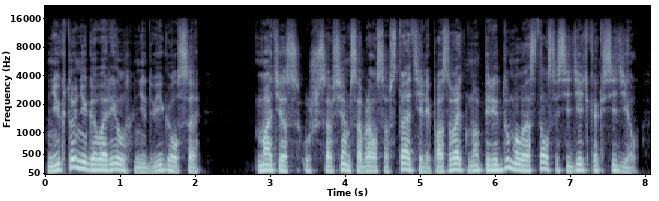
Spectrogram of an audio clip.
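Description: Husky-voiced male audiobook reader. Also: medium pitch, moderate pace, mellow, no room sound, clean studio sound. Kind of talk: audiobook narration.

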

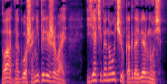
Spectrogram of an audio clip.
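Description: A woman's voice: low voice, lively intonation, a little fast, a little mellow. A male narrator voicing a bold, blunt young woman scout who talks in an offhand, breezy way.

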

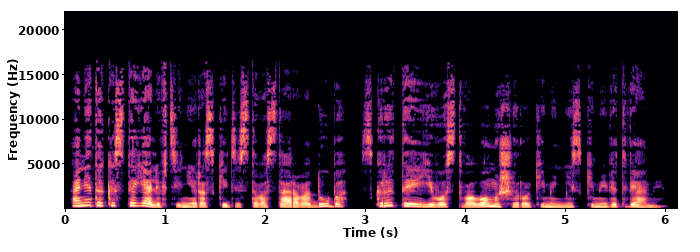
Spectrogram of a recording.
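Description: A woman narrating a story in an even, measured reading. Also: mid-range voice, dry recording. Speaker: audiobook narrator. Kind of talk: scripted narration.

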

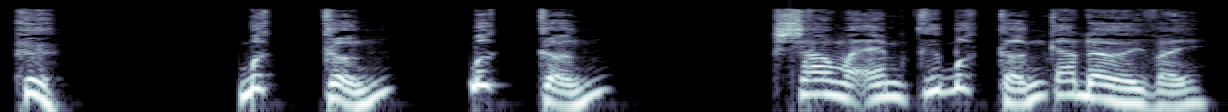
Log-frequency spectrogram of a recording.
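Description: A man playing a sick, petty husband who scolds his wife in rapid-fire accusations in a spoken story. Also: on the high side, very animated, slightly rough, no echo, studio quality, pitched above the performer's own voice, heavily acted. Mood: accusing. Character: sick, petty, quarrelsome husband, self-righteous.

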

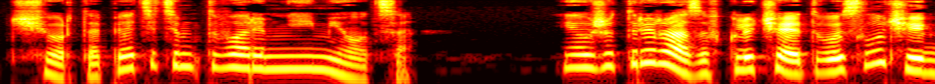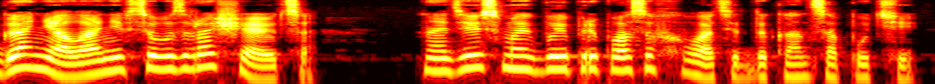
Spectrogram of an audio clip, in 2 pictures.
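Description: A woman's voice: fairly high pitch, expressive, moderate pace, a little mellow, no room sound, pitched above the performer's own voice, lightly acted. A woman voicing a cold, dismissive woman who has been turned into a bio-robot. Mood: irritated. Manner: dry, dismissive.

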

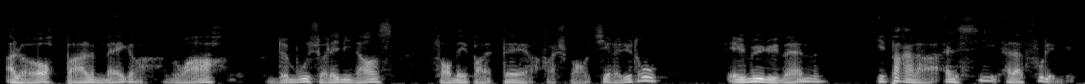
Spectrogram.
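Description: Husky, gravelly male audiobook narrator. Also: on the low side, no room sound, lo-fi sound. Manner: measured, expressive reading. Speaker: audiobook reader.

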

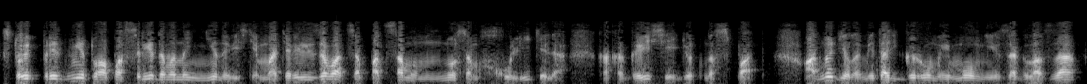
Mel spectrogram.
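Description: A man narrating a story with a lively, wry delivery. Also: low-pitched, moderate pace, husky, highs cut off. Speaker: audiobook reader. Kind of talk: expressive book narration.

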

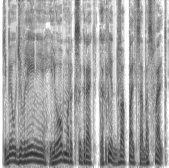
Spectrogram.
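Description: A man's voice: lowish voice, brisk, a little mellow, breathy edge, dry recording, studio quality. A man voicing a sly, sarcastic male detective who mocks and uses slang. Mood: mocking. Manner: mocking, slangy.

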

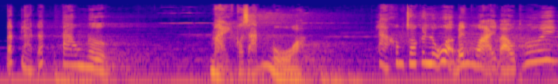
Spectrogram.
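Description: Shrill vengeful old ghost woman, hissing threats; a man voices her in a ghost-story reading. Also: big pitch swings, takes it slowly, long pauses, a little mellow, long reverb tail, faint music behind, full character voice. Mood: menacing. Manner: threatening, screeching curses. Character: vengeful old female earth spirit, shrill and menacing.

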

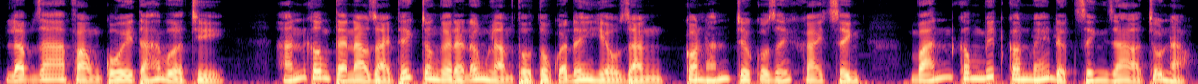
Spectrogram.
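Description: A man's voice: medium pitch, a little fast, no room sound. Man reading a story in a dry close voice. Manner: steady storytelling. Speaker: narrator. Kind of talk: audiobook story narration.

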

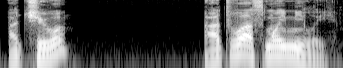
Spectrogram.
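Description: A man's voice: medium pitch, big pitch swings, takes it slowly, a little mellow, dry recording, studio quality, pitched above the performer's own voice. A man reading aloud, voicing an imperious, reproachful elderly grandmother in a storybook reading. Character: stern, wounded elderly countess grandmother.

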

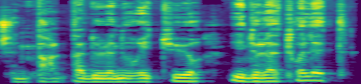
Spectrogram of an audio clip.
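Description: A man voicing a calm, earnest young woman who gives firm, measured moral advice in an audiobook. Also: on the low side, natural voice. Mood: earnest reproach.

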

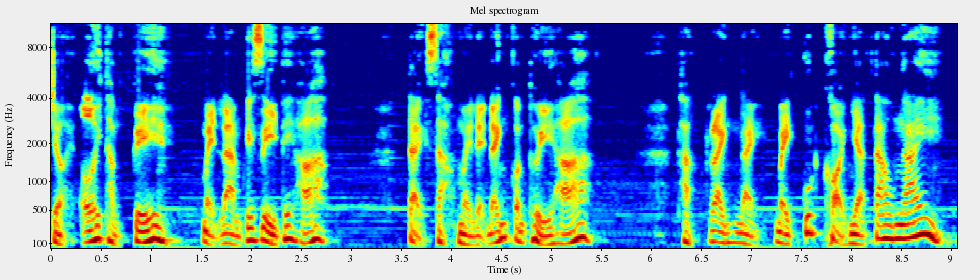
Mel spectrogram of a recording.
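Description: A man voicing a frail elderly mother, high and anguished, in an audio horror story. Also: moderate pace, darkish tone, slightly rough, faint music behind. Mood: outraged. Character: frail elderly mother, shrill, grieving and furious.

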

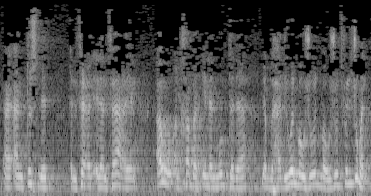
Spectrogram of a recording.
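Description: A sheikh teaches a grammar class in a lecture hall, his fairly high voice ringing with long reverb. He keeps asking the students questions and then answering them himself. The recording is dull and lo-fi, with a faint hum underneath. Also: darkish tone.

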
